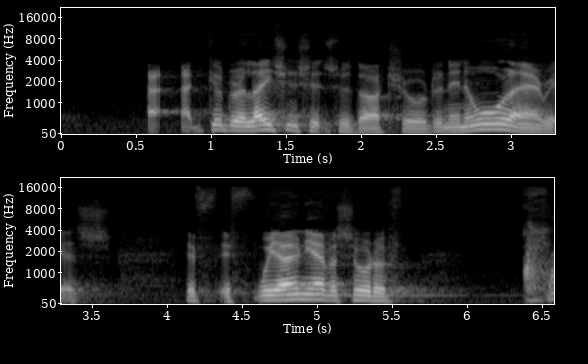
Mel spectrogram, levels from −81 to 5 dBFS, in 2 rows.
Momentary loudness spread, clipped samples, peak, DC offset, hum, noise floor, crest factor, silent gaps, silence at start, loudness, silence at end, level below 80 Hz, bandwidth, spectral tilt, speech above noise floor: 17 LU; under 0.1%; -6 dBFS; under 0.1%; none; -65 dBFS; 22 dB; none; 0.55 s; -27 LUFS; 0 s; -70 dBFS; 16.5 kHz; -6.5 dB/octave; 39 dB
